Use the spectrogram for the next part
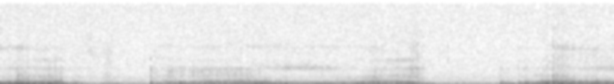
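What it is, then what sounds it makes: Wooden log slice. A solid wooden tree-trunk slice is handled: nails scratch its bark edge while it is held, then fingertips tap and scratch the cut face as it rests on a table. The result is a dense, low, rumbling scraping texture with faint brief taps.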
